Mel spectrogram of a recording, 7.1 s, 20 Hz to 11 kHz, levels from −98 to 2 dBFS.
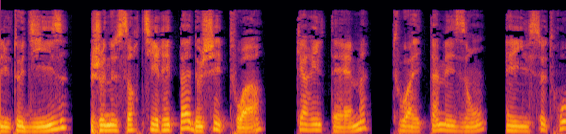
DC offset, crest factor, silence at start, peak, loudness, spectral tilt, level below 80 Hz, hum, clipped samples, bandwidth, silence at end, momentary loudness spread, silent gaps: under 0.1%; 16 dB; 0 s; -2 dBFS; -18 LUFS; -4.5 dB/octave; -44 dBFS; none; under 0.1%; 8.8 kHz; 0 s; 9 LU; 0.92-1.12 s, 3.33-3.67 s, 4.65-4.85 s, 6.09-6.30 s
